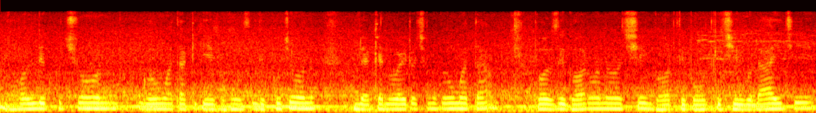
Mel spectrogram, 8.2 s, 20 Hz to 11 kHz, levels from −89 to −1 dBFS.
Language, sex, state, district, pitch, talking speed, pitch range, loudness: Odia, male, Odisha, Sambalpur, 145 Hz, 170 wpm, 115-160 Hz, -14 LUFS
